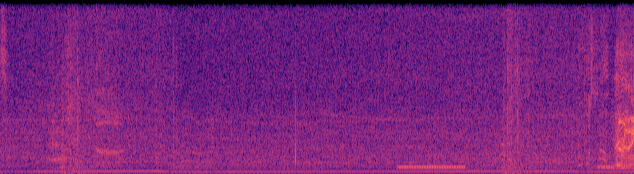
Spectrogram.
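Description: A car engine hums steadily, dipping in pitch now and then as the car drives.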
